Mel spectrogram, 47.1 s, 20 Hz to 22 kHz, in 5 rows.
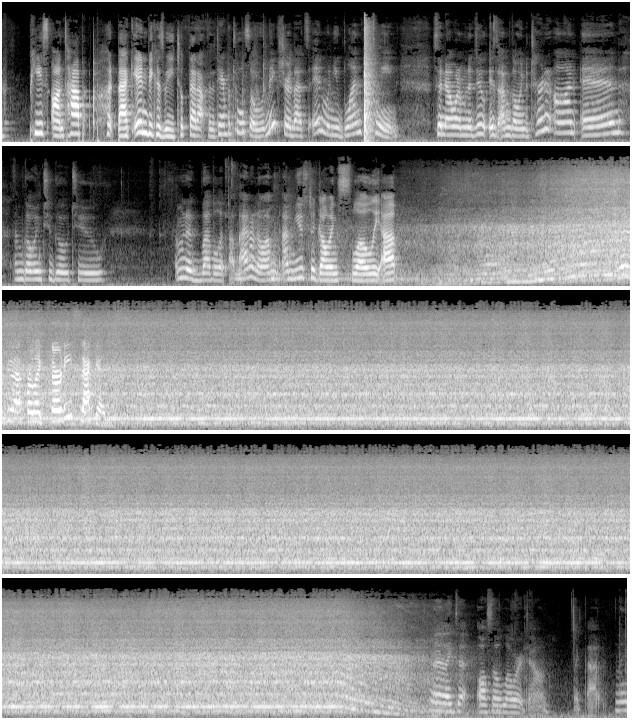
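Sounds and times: blender motor whining: 14.0s - 44.4s.

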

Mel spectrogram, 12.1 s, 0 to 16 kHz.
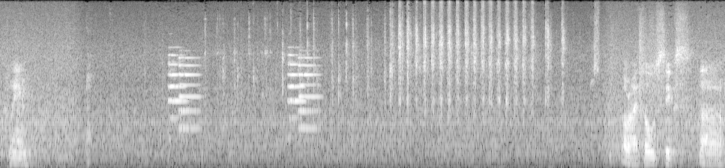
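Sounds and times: ratchet wrench clicking: 5.7s - 9.5s.

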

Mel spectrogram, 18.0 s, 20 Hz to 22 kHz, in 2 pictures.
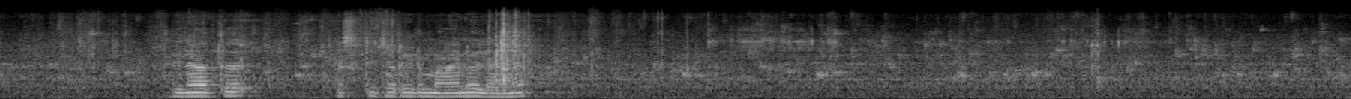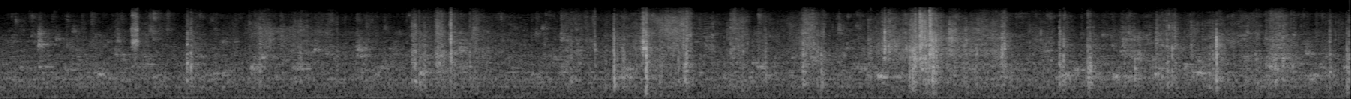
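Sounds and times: paper and card rustling: 0.2s - 5.7s, 9.9s - 18.0s.

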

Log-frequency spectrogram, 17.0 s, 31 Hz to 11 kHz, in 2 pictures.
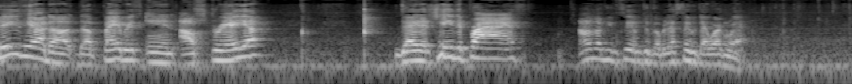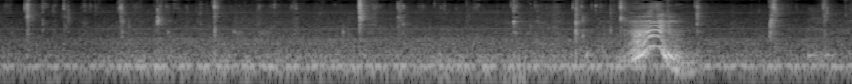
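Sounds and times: steady low hum: 0.0s - 17.0s
man chewing with mouth smacks: 7.5s - 17.0s
man humming mmm: 14.7s - 15.6s.

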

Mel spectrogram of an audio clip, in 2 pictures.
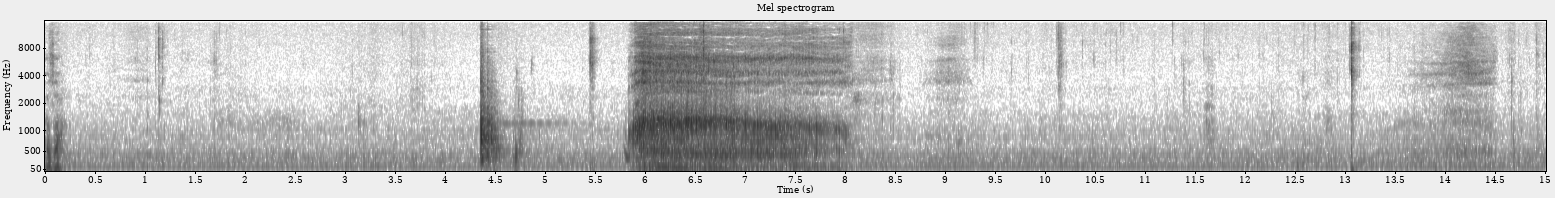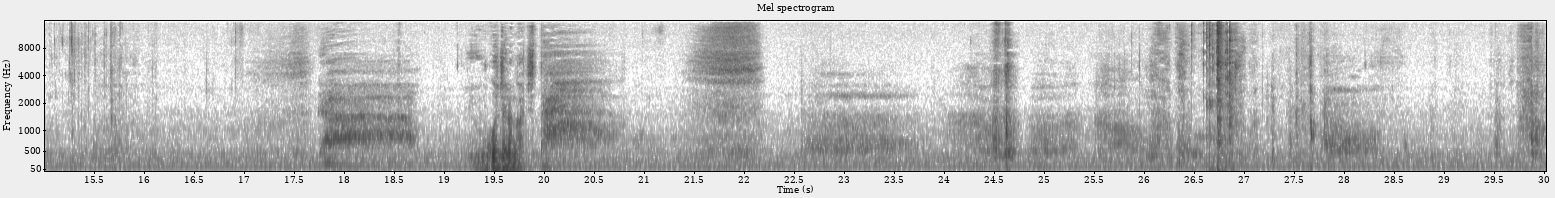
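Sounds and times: soft chewing: 0.6s - 3.8s, 8.3s - 13.8s, 14.5s - 17.1s.

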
